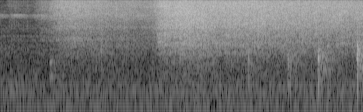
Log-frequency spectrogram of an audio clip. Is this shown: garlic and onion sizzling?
yes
